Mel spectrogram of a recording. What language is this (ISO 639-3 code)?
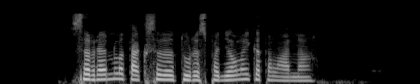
cat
